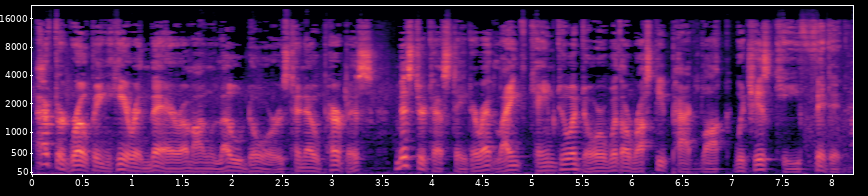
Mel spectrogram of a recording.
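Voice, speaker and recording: A man narrating a Victorian ghost story in an expressive, dramatic reading. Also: rumbling low, moderate pace, few pauses, slight background noise.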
